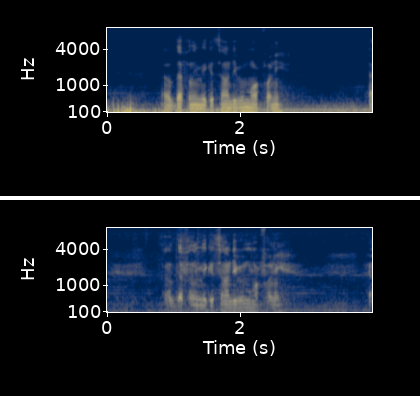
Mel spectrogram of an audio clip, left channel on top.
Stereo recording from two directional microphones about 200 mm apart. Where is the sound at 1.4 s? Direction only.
10° left (ahead or behind).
